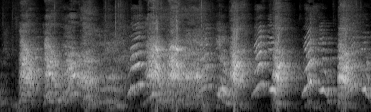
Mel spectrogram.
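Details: Excited Pomeranian puppies, three of them, welcome their owner home from work with quick, repeated high-pitched yips and whining barks, roughly two per second, over an indoor background with some voices.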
